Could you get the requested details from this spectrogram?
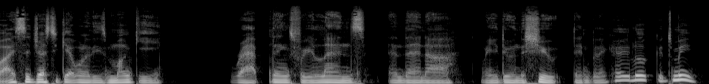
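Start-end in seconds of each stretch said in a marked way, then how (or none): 6.1-7.0 high goofy hello; goofy high-pitched camera greeting; silly high voice. Pretend. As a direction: squeak it out like a cartoon. Mock greeting for camera monkey.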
